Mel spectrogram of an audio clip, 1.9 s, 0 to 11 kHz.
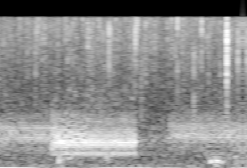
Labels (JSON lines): {"label": "biophony, croak", "recorder": "SoundTrap 500"}
{"label": "biophony", "recorder": "SoundTrap 500"}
